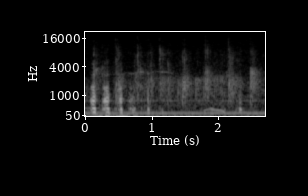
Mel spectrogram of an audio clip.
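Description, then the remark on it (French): A small audience claps in a loose, uneven burst of applause, fairly soft, with a steady low hum underneath and a voice briefly audible among the claps. “Ouais, on peut l'applaudir, là.”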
